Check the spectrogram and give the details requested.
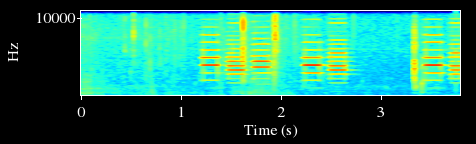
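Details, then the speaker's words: Syringe driver alarm in a nursing-home syringe driver training demo: repeated high-pitched beeping bursts with a flashing red light, meaning the medication is not being delivered; the screen reads "syringe displaced", possibly after the pump was dropped. "if you hear that noise you will see that the red light is flashing that's telling me that that medication is not being delivered it will tell you on the front of the screen what the problem is so here it says syringe displaced"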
